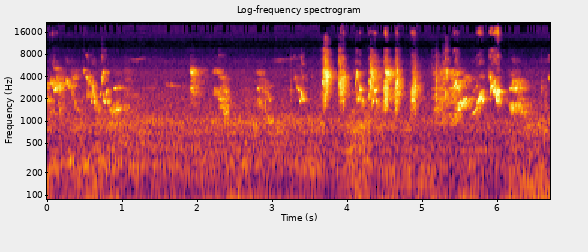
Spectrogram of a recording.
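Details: Yellow pet budgerigars in a cage talk among themselves: scattered quiet chirps and warbled notes at first, then a louder run of sharp clicky chirps and squeaks from several birds.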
